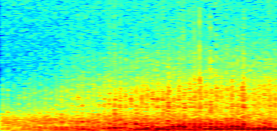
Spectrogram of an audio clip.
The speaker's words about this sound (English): the peace was shattered by a big red and white Coast Guard helicopter that appeared in the skies above them.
